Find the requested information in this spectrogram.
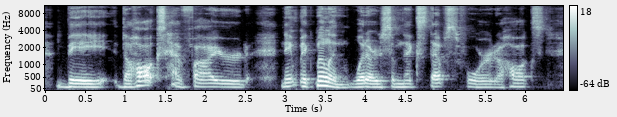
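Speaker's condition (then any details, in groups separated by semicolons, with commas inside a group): No condition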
